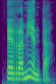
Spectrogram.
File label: "herramienta", Spanish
